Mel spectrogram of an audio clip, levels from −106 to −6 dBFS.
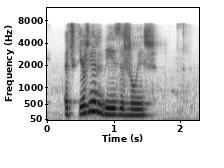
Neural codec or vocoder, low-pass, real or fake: codec, 16 kHz, 2 kbps, X-Codec, HuBERT features, trained on balanced general audio; 7.2 kHz; fake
